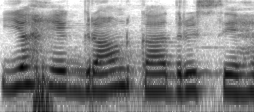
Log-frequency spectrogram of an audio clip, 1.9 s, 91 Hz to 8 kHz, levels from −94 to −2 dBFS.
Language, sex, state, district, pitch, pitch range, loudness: Hindi, female, Jharkhand, Palamu, 220 Hz, 210-240 Hz, -16 LUFS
